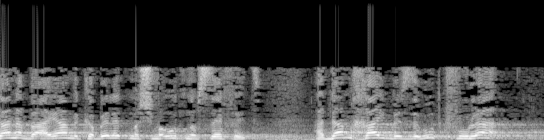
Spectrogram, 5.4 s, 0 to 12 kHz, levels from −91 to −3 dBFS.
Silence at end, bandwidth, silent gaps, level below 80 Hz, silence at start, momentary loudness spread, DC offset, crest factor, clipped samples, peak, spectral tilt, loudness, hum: 0 s; 6.6 kHz; none; -40 dBFS; 0 s; 11 LU; under 0.1%; 12 dB; under 0.1%; 0 dBFS; -5.5 dB/octave; -12 LUFS; none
